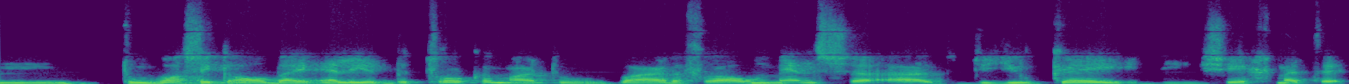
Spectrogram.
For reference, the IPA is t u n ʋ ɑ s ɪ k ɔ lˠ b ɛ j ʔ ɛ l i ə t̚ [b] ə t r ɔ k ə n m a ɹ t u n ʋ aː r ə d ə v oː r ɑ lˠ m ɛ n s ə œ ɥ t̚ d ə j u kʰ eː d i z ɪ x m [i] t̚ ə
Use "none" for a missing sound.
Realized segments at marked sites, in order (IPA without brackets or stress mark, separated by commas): b, ɛ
